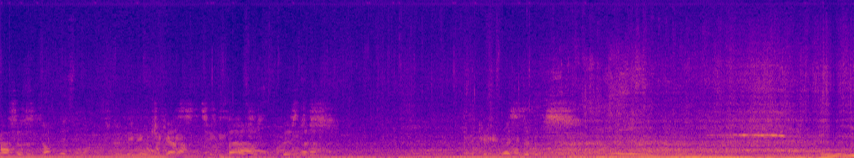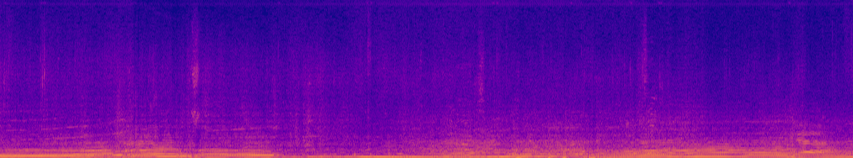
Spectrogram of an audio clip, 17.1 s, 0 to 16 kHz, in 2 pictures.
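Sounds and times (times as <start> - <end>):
car engine revving: 0.0 - 17.0
tyre squeal: 3.2 - 12.1.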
